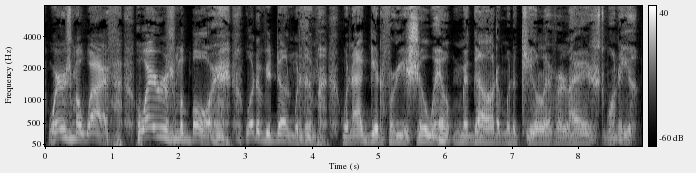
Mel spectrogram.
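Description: A man voicing a furious, desperate cowboy father held captive, with a slow, strained, shaky delivery. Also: fairly low pitch, animated, fairly bright tone, husky, pitched below the performer's own voice, exaggerated voice. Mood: furious, vengeful.

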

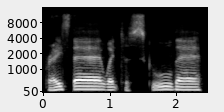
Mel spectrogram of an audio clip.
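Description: A man in his forties from Zimbabwe, a church elder telling his life story in an interview, talking thoughtfully with pauses and restarts. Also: medium pitch, little pitch movement, gravelly, a little mellow, no room sound. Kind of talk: conversational interview.

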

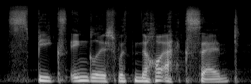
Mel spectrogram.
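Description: A man's voice: on the high side, slow pace. A young man from Mexico, casually chatting as a podcast co-host, telling stories with lots of fillers. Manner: relaxed storytelling with frequent "like" fillers. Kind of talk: casual chat.

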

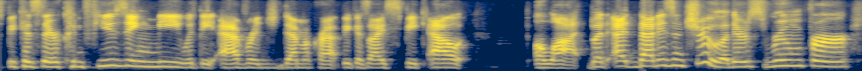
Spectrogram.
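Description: A woman co-hosting a podcast, chatting casually about politics in a lively way, with quick asides and frequent laughs. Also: medium pitch. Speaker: podcast co-host.

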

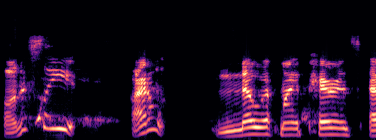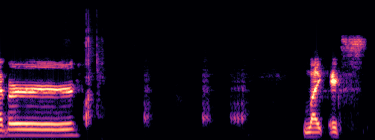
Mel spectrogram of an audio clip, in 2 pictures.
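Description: Guy late 20s, bright voice, rambly podcast chat full of restarts, dry kinda dull mic. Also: fairly high pitch, wildly swooping pitch, drawn-out words, long pauses, a little hiss or hum. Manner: rambling with many restarts and fillers, swears casually. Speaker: podcast co-host. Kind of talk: casual chat.

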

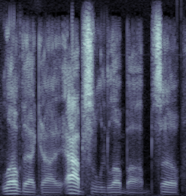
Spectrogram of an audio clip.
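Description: A man's voice: low-pitched, normal speed, a bit bright, dry recording, muffled recording. A man from the Czech Republic chatting casually on a podcast, rambling with crude jokes and many fillers.

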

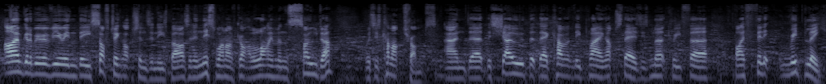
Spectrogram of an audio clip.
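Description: A man's voice: mid-range voice, moderate pace, few pauses, crowd noise. A man hosting a podcast in casual pub chat. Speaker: podcast host. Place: out at a London pub.

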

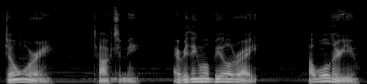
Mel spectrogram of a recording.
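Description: A man's voice: fairly low pitch, animated, fast talker, dark tone, soft background music. A man playing an emergency dispatcher in a dramatized horror story, reassuring and methodical, probing with short questions. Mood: soothing. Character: calm, insistent adult emergency dispatcher questioning a child.

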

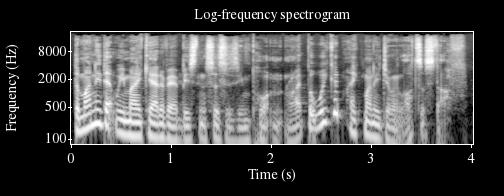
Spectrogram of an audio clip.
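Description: Man, podcast host, fairly low voice, friendly, encouraging. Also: wildly swooping pitch, fast talker, darkish tone, husky. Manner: friendly, encouraging, many fillers. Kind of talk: podcast interview.

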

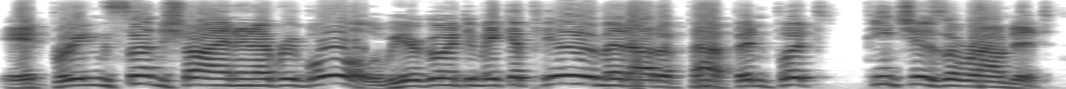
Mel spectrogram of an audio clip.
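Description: Bombastic, high-pitched old-time radio announcer. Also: male voice, lively intonation, brisk, fairly bright tone, lo-fi sound. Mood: hammy, upbeat. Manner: exaggerated, booming showman delivery. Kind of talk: 1940s radio advertising announcer.

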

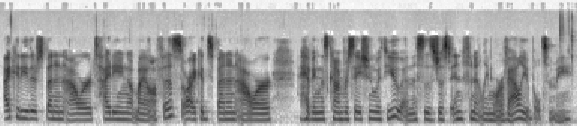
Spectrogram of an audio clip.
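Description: Low-voiced woman chatting informally, lo-fi sound. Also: steady tone, a little fast, vocal fry. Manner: informal, thinking aloud, self-deprecating. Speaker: podcast guest, self-employed creative professional. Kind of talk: conversational interview answers. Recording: dull, lo-fi audio.

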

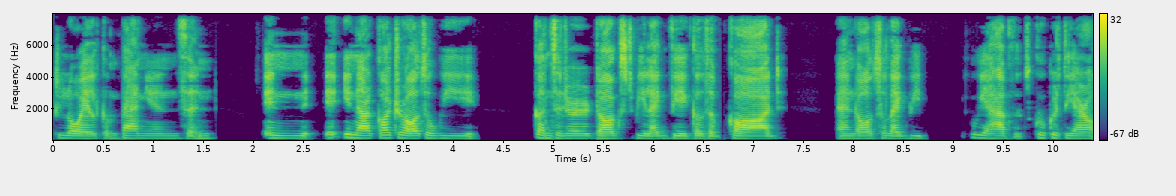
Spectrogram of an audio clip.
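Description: A young adult woman from Nepal, a guest chatting casually in an interview, with many fillers and restarts. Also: sits low.

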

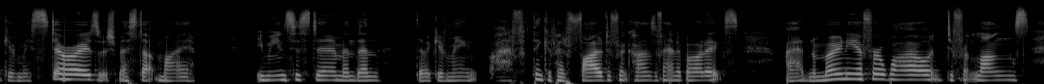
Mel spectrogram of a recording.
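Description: A woman hosting a casual solo podcast in an informal, conversational way, with a croaky, hoarse voice. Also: mid-range voice, no room sound, clean studio sound. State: lingering hoarseness after laryngitis. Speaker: podcast host.

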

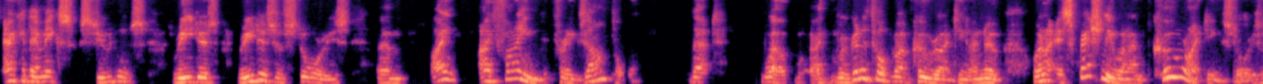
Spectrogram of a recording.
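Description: Husky-voiced man, animated and halting. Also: fairly high pitch, poor audio. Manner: halting, rambling with self-interruptions and asides. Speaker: guest, novelist. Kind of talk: casual interview chat about writing.

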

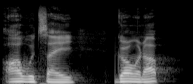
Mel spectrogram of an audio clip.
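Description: Mellow-voiced man, reflective guest. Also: mid-range voice, flat delivery, clean tone. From Australia. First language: Vietnamese. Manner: measured, thoughtful, with frequent restarts and fillers. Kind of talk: reflective storytelling.

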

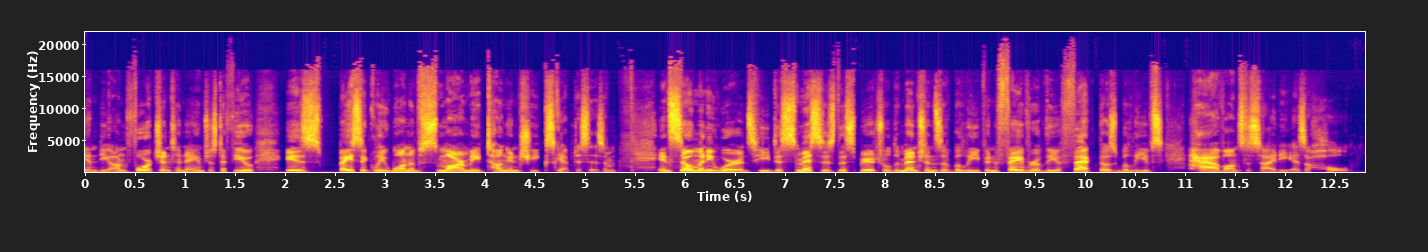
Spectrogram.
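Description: Man narrating with very lively intonation. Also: mid-range voice, a little fast, no echo, studio quality. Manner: erudite, literary phrasing. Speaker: podcast presenter reading an essay aloud. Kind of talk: scripted narration with conversational asides.

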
